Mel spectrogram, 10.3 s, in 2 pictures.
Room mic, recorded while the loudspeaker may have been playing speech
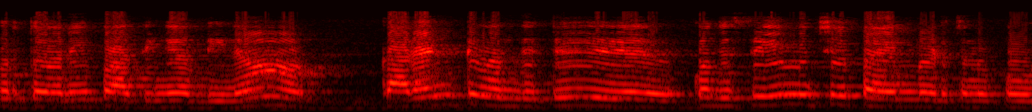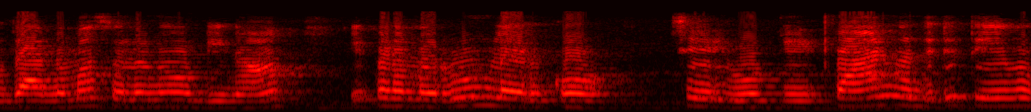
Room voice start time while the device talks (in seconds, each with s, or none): none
